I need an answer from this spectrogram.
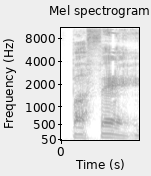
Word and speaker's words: buffet: a French word that's that's why they don't pronounce the T exactly exactly exactly but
